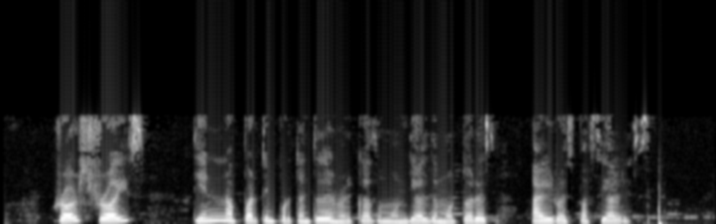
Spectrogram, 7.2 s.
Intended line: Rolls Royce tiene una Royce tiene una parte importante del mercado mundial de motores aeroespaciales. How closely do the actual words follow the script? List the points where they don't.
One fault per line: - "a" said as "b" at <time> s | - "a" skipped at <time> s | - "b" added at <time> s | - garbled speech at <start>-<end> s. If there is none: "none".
- "Royce tiene una" skipped at 2.3 s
